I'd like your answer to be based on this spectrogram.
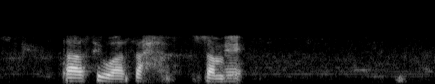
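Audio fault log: throughout: G.729 codec; spectrogram shows nothing above 3.7 kHz and nothing below 300 Hz, with smeared pulse-built harmonics giving a rough, slightly synthetic speech timbre.
0.51–0.57 s and 2.21–2.38 s: VoIP packet loss concealed by the speech codec; 60 ms and 30 ms gaps filled with decaying extrapolated sound, waveform shrinking.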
